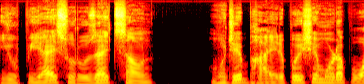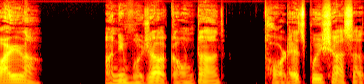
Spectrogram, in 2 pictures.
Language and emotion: Goan Konkani, sad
